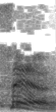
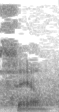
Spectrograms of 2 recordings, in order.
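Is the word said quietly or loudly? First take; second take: loudly; quietly. First: The word is said loudly. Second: The word is said quietly.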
